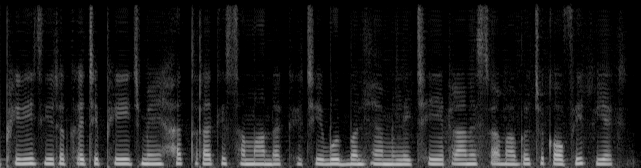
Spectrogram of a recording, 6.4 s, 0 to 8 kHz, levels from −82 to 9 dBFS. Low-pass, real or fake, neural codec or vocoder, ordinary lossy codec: none; fake; codec, 16 kHz, about 1 kbps, DyCAST, with the encoder's durations; none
